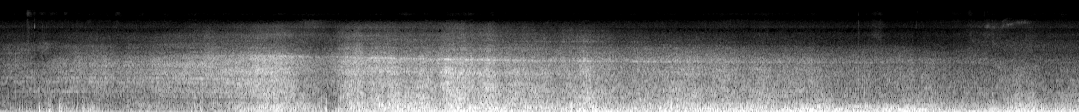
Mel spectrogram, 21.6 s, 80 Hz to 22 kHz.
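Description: Twin-engined Airbus A320-family jet airliner taking off and climbing away. Its jet noise builds over the first several seconds, with a high whine that falls slightly in pitch, then settles into a loud, steady rumble.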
